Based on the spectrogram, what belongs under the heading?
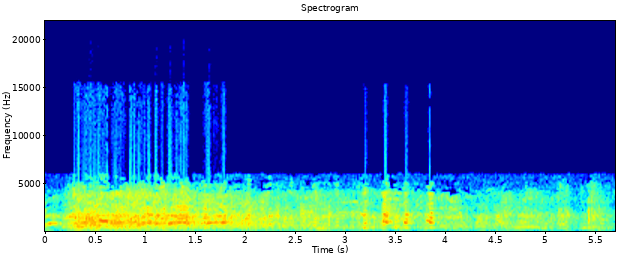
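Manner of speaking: long high-pitched country whoop of a laugh; high hillbilly cackle. Acted. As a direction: let loose a big yodelling laugh. Judy's trademark laugh.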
